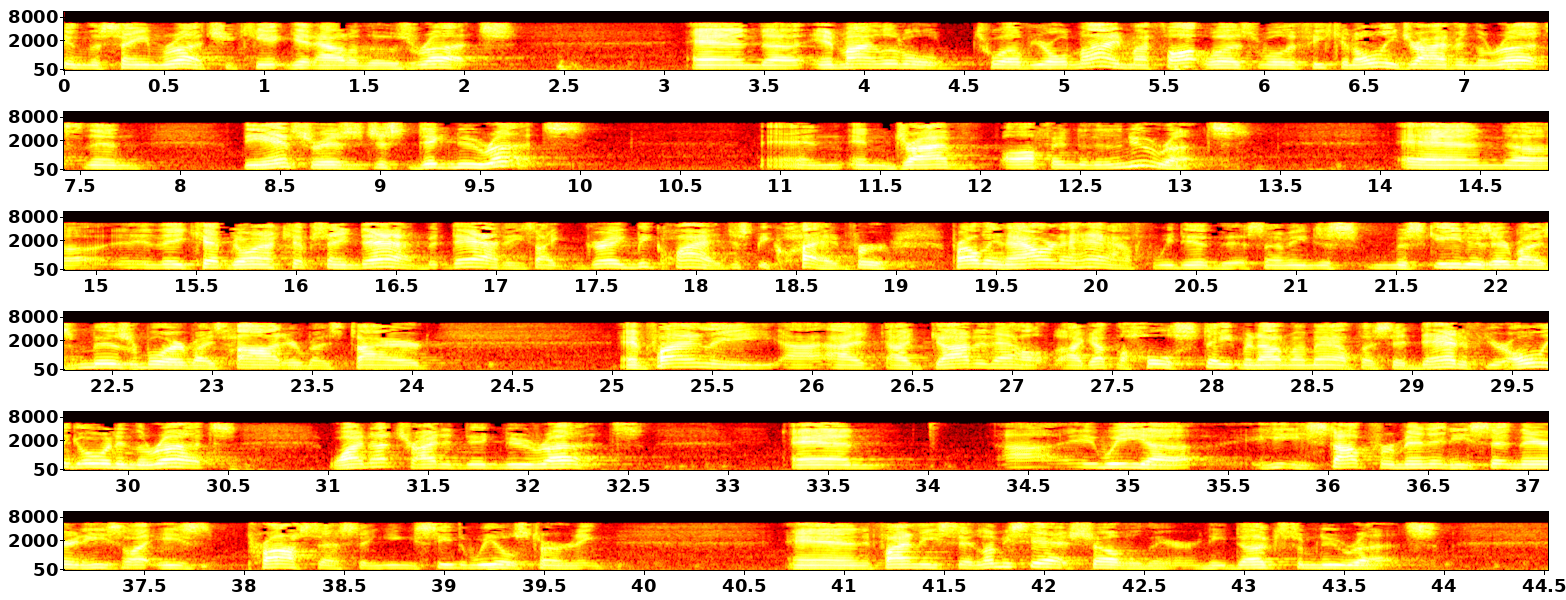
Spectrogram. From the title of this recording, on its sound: Ketha Heights Baptist Church ~ Live Broadcast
